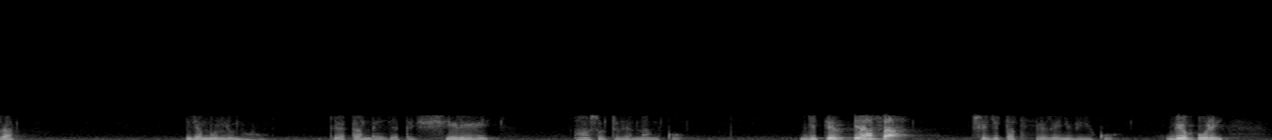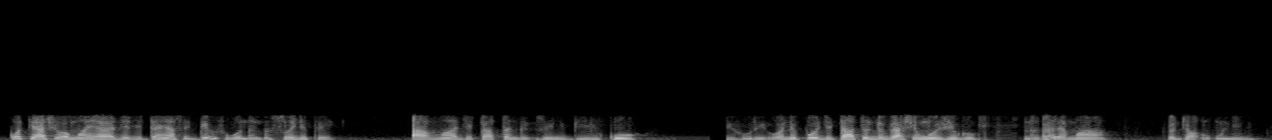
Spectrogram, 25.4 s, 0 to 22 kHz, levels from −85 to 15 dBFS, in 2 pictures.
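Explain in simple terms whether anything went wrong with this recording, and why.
The whole recording sounds buzzy and gravelly, with no crisp top end. That is the GSM full-rate codec, an early mobile-phone coding method that rebuilds the voice from a rough model driven by evenly spaced pulses and discards everything above 4 kHz.

Short stretches also turn into a rough metallic ring at 4.64–4.83 s, 8.36–8.78 s, 10.22–10.37 s (just before "zɛni biyikwo"), 11.90–11.99 s, 15.16–15.42 s, 17.96–18.10 s, 19.50–20.00 s and 22.70–23.29 s. These are lost GSM frames. The decoder fills each gap by repeating the last good chunk at falling volume, so the longest gap, at 19.50 s, fades toward silence.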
